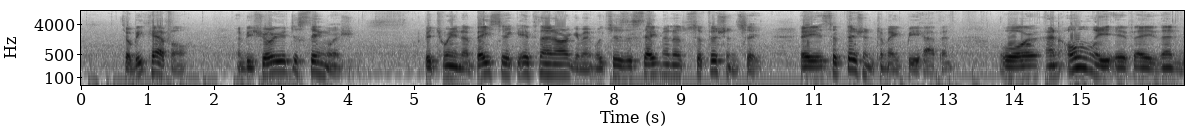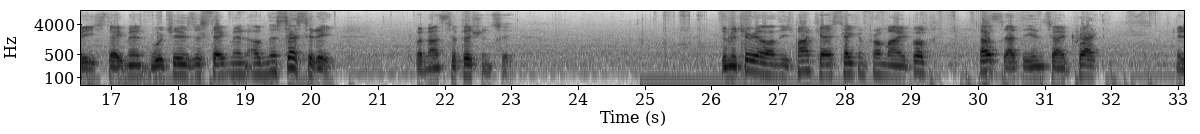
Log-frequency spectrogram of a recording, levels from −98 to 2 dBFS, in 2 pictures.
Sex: male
